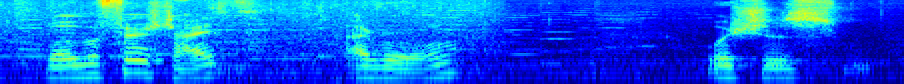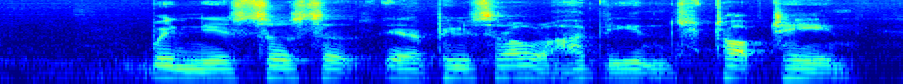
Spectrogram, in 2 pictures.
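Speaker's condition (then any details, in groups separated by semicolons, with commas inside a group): Multiple sclerosis; drunk-sounding speech as fatigue builds through day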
